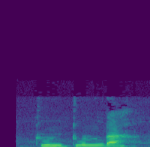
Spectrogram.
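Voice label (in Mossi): "tʋntʋnda", Mooré; messenger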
